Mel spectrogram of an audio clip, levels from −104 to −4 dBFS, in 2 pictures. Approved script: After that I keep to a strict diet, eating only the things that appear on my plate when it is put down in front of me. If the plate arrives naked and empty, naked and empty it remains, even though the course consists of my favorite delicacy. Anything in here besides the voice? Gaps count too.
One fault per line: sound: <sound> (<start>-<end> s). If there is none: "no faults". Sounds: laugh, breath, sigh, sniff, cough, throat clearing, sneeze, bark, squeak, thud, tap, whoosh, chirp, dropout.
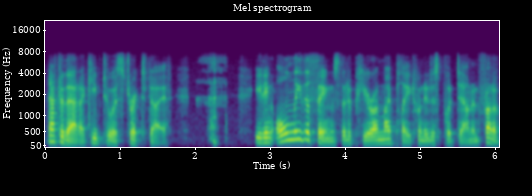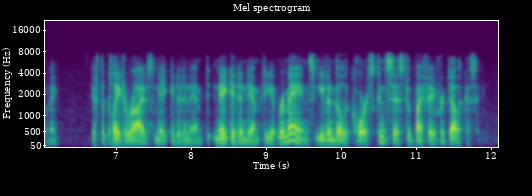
sound: laugh (2.0-2.4 s)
